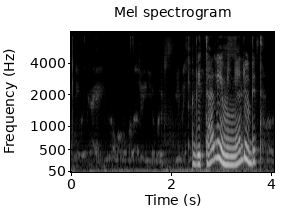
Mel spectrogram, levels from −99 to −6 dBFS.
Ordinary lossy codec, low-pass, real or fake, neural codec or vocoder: none; 7.2 kHz; fake; codec, 16 kHz, 4 kbps, X-Codec, WavLM features, trained on Multilingual LibriSpeech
